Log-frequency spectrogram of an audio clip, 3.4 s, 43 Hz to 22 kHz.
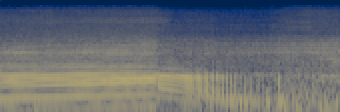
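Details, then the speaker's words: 2018 Kawasaki KLX250 with 351cc big bore, Barker's full exhaust, EJK fuel controller and snorkel: after high revs or clutch-in, engine stumbles and dies instead of idling. Owner suspects too much fuel in the controller zone above about 2,000–3,000 rpm; he also notes a misfire at 6,000 rpm. "So right there, I'm pretty sure it dies out because it goes from the yellow zone to idle. And in the yellow zone, I think there's too much fuel for it to return to idle."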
